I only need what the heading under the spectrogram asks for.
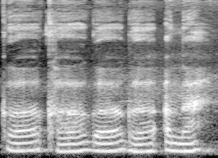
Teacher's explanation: गले में सबसे नीचे से बोले जाते हैं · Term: कंठ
